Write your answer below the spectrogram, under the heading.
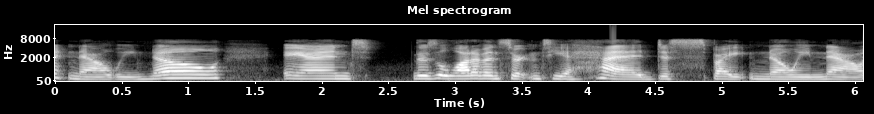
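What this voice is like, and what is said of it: Deeper than usual, just-woke-up voice. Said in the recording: “my voice is a little deeper than normal. I just woke up”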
